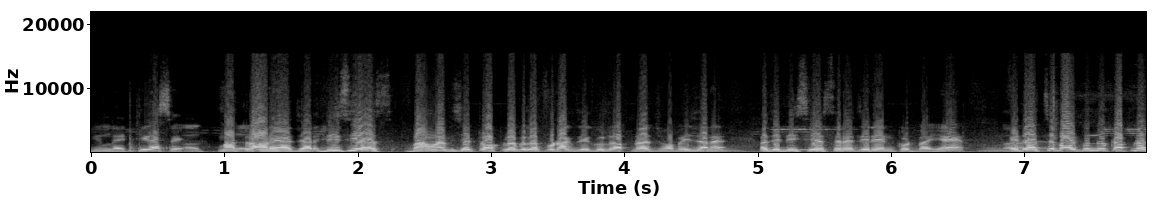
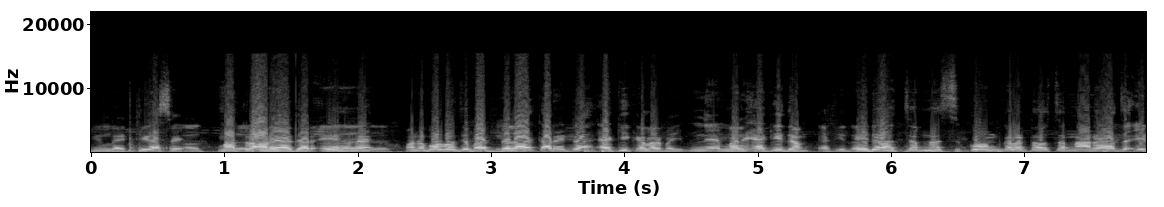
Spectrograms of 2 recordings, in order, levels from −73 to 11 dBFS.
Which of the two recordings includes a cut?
first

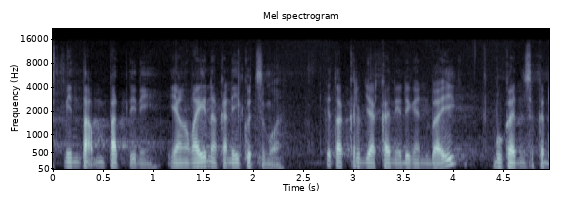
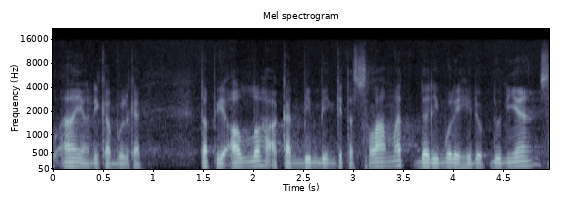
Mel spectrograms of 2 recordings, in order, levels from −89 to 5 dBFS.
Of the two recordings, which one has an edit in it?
first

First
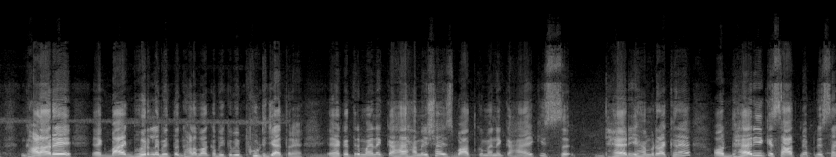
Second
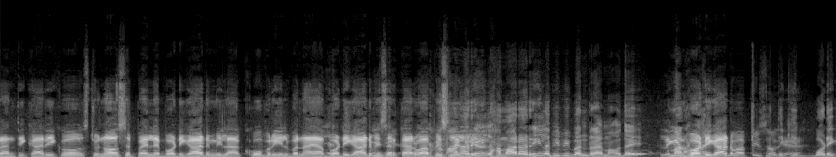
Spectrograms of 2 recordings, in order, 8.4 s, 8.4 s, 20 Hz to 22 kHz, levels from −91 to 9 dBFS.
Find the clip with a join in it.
second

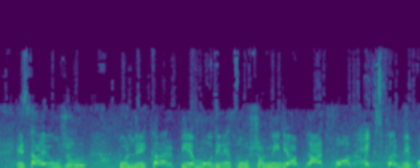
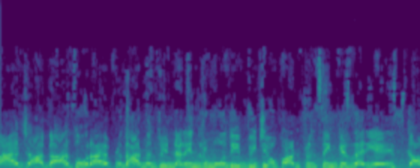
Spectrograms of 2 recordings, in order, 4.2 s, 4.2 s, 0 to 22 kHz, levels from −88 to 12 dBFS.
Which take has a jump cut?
second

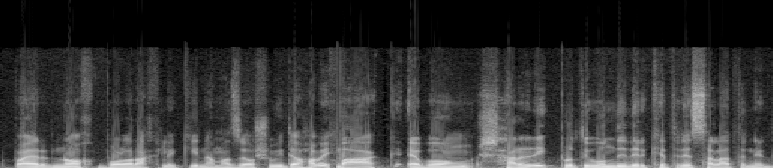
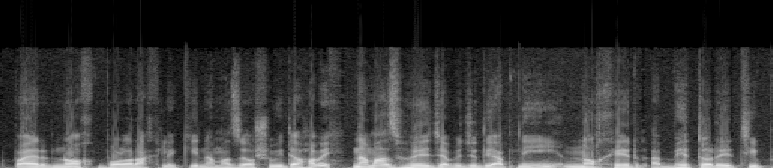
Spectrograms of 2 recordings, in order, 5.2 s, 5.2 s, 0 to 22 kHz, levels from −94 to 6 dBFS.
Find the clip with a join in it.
first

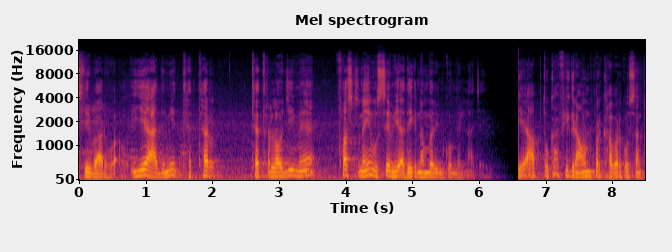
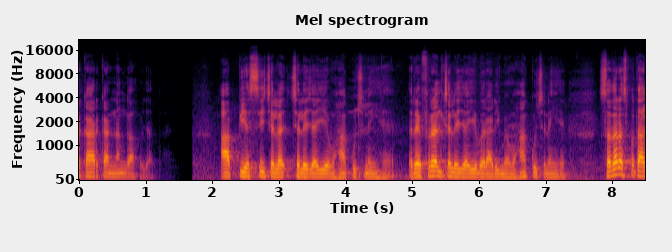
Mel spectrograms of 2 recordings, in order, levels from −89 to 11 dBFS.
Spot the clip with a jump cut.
first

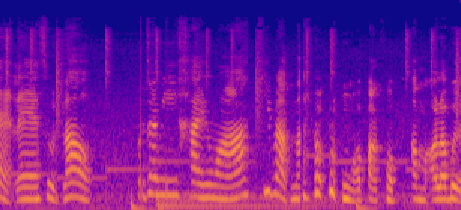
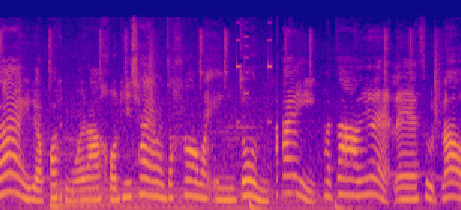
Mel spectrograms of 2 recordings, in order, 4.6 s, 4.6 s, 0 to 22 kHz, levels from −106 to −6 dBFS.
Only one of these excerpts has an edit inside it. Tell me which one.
second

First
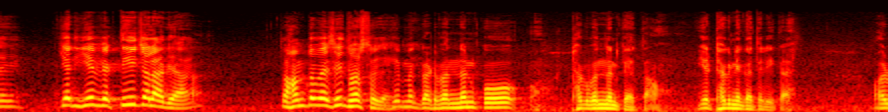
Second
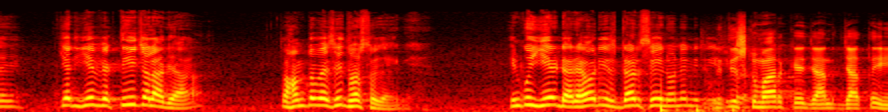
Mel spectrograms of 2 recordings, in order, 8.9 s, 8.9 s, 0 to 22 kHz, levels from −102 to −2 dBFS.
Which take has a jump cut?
first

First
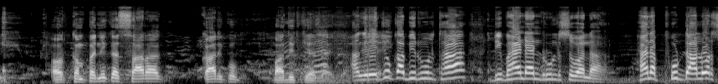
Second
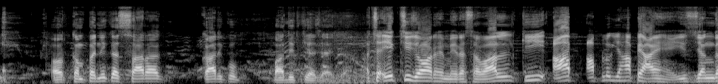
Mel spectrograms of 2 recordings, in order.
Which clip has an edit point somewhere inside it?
first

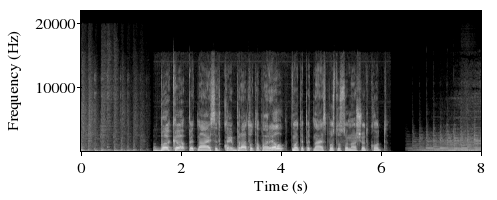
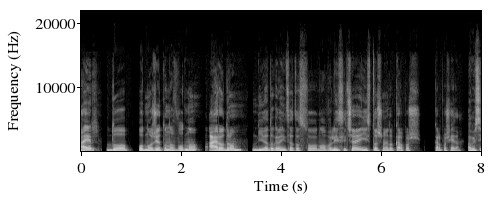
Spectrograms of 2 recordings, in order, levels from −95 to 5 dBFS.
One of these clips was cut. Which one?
second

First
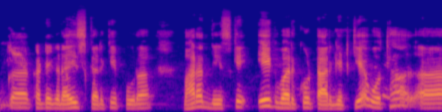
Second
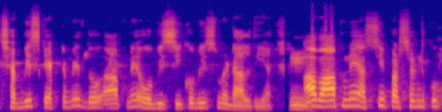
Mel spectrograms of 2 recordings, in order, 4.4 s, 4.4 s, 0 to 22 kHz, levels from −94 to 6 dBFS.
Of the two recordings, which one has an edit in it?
second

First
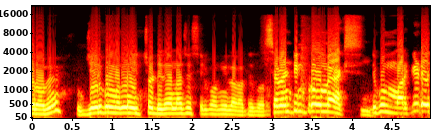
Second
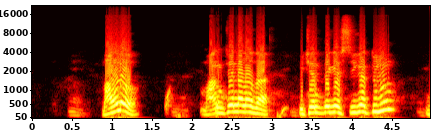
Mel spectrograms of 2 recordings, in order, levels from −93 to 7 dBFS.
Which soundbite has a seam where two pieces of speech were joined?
first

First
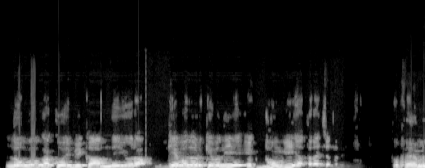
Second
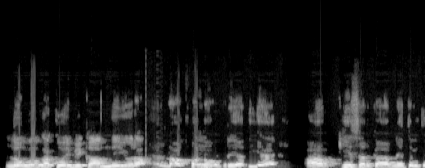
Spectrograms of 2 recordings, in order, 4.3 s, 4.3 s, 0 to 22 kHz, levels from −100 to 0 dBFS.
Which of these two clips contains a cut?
second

